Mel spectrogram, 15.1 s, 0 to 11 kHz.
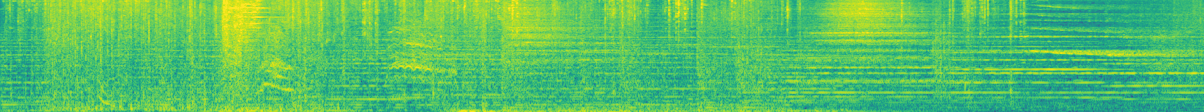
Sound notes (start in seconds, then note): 3.2 cries out; 4.4 horse neighs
